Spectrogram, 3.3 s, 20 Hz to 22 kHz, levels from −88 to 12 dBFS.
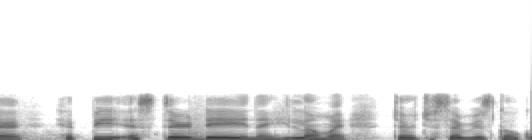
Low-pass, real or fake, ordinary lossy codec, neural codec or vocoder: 7.2 kHz; fake; none; vocoder, 44.1 kHz, 128 mel bands every 512 samples, BigVGAN v2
